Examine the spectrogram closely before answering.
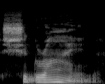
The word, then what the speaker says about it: chagrin: Oh, Nick, in England, it's chagrin. Oh, is it? The E is pronounced there? The E is violent. The E is, there's just an E there.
